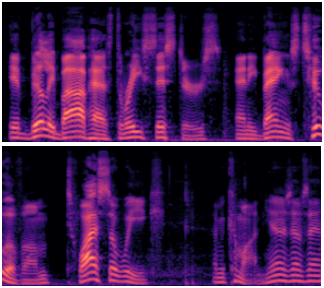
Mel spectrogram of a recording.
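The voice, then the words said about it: Failed put-on redneck accent. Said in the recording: “a Hispanic guy trying to do a redneck accent. It's just a complete fail.”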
